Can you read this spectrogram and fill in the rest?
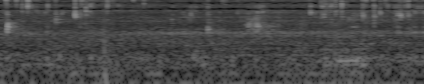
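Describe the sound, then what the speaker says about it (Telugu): Water poured into a pot of Tamil Nadu-style fish curry being cooked at home, a steady close splashing and trickling stream that runs alone for about two seconds. "ఈ వాటర్ అంతా కూడా వేసేస్తున్నాడండి."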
